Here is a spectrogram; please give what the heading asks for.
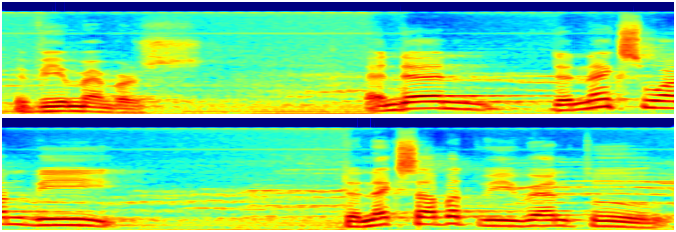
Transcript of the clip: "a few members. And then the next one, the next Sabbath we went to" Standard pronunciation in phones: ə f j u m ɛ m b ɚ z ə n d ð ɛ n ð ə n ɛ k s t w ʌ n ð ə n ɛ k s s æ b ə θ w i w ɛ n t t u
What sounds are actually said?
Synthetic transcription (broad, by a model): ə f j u m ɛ m b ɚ s ə n d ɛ n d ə n ɛ k s t w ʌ n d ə n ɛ k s s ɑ b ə t w i w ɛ n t t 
